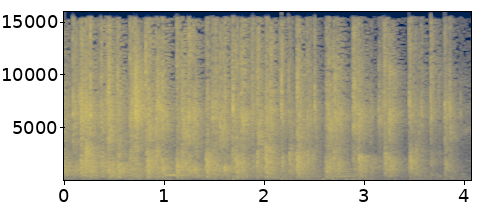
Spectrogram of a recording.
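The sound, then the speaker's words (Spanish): A crowd gives a strong round of applause to the Eternal for granting the Shabbat, many hands clapping in a dense, continuous patter that holds at a fairly even level for several seconds before tapering slightly. “Ya para ir terminando, le damos un fuerte aplauso al Eterno, al Santo Bendito sea por otorgarnos el Shabbat.”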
